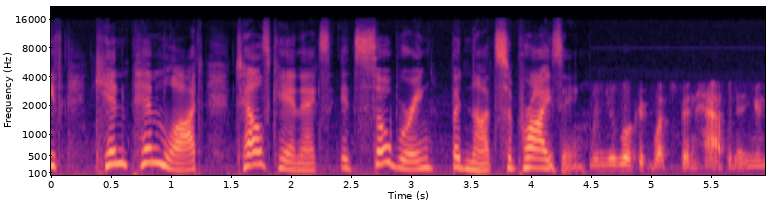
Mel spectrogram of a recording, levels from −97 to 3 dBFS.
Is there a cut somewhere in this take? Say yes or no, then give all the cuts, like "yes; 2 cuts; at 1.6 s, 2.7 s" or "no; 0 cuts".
no; 0 cuts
